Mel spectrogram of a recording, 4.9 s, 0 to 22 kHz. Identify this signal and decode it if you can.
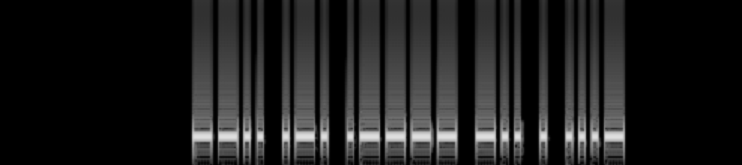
Morse code, heard as a keyed tone, about 28 wpm, 700 Hz. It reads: ZR1DEV
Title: DXCC-100 Call Signs - 6 Characters - Repeated 3x - 28wpm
